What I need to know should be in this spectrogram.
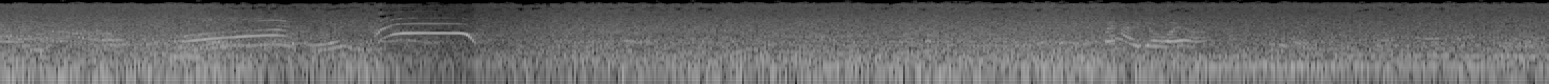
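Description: Heavy water crashes and splashes loudly, with a steady roar.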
